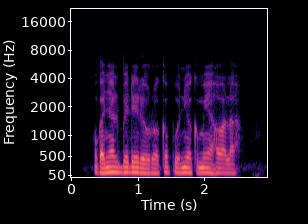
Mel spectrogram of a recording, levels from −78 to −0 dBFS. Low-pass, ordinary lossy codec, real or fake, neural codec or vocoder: 7.2 kHz; MP3, 96 kbps; real; none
